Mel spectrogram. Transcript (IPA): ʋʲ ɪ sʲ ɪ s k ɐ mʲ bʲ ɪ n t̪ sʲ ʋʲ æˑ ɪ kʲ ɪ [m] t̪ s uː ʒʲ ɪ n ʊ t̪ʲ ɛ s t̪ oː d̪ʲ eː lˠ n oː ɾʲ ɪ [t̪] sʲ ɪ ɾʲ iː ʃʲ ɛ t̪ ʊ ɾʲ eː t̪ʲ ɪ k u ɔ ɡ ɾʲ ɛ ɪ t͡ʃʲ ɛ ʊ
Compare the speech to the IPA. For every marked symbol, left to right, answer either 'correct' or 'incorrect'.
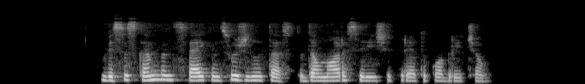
incorrect: n, incorrect: none

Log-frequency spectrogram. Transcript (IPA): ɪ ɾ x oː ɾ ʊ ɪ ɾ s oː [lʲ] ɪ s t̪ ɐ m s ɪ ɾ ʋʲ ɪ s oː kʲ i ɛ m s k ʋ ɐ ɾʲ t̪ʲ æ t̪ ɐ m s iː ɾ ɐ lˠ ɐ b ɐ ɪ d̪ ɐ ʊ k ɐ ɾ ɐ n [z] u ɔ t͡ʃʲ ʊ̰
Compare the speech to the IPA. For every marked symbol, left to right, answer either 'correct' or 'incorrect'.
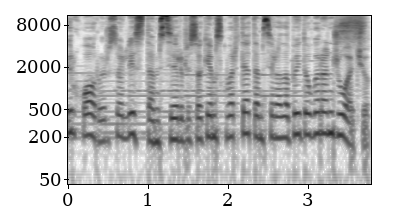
correct, incorrect: ʒ

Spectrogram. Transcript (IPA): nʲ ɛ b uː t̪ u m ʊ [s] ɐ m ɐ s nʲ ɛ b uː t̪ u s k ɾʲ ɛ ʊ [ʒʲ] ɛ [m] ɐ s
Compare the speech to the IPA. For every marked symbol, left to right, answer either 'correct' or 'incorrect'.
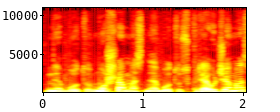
incorrect: ʃ, incorrect: d͡ʒʲ, correct

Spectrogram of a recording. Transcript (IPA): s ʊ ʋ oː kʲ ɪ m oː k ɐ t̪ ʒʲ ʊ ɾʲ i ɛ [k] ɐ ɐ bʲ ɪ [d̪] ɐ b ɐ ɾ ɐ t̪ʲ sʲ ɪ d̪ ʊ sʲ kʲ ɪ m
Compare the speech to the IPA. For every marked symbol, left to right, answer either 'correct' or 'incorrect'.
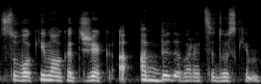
correct, correct

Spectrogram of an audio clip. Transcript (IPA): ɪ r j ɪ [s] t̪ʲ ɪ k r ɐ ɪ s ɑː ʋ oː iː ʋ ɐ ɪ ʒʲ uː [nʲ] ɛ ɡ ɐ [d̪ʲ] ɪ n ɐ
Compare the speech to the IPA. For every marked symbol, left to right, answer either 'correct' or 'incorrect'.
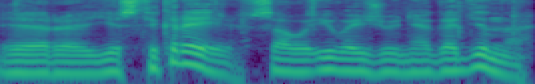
correct, correct, correct

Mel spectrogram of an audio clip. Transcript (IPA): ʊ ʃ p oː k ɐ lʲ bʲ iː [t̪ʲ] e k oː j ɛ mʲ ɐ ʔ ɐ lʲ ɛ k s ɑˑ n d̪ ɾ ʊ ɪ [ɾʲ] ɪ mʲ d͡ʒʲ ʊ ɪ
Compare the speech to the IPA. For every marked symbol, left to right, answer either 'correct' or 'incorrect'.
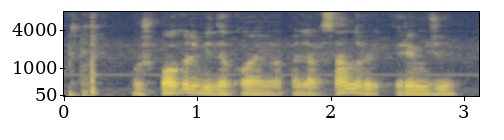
incorrect: d̪ʲ, correct

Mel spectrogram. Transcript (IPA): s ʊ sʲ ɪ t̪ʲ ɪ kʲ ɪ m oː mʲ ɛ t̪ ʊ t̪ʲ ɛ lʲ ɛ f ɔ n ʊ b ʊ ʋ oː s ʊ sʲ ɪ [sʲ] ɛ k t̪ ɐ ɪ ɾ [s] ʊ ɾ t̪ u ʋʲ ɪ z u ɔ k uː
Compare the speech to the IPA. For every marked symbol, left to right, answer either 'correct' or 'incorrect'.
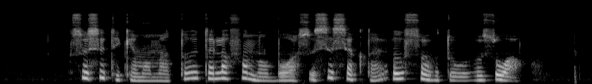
correct, correct

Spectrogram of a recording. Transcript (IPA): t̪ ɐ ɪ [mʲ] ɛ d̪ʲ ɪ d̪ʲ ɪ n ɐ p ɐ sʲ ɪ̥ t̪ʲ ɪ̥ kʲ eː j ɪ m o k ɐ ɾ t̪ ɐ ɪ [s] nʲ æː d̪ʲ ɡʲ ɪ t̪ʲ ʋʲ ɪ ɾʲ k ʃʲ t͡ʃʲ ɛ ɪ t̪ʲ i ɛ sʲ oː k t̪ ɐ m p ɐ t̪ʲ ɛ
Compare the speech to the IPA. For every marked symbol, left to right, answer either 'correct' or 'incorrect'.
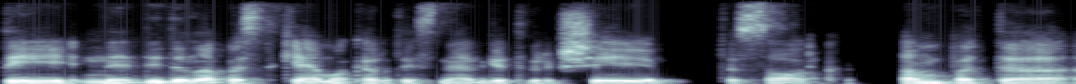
incorrect: nʲ, correct

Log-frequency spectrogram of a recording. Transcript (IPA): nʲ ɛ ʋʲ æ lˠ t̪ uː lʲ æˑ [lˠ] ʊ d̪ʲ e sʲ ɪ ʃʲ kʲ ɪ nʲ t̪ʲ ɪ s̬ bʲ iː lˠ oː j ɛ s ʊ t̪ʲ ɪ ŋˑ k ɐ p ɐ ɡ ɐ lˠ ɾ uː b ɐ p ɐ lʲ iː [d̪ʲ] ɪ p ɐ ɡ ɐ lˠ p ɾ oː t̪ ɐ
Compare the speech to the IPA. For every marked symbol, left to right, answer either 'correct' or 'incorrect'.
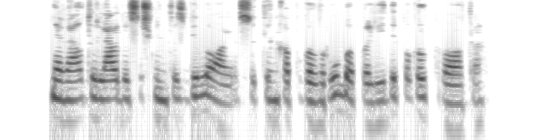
incorrect: none, correct

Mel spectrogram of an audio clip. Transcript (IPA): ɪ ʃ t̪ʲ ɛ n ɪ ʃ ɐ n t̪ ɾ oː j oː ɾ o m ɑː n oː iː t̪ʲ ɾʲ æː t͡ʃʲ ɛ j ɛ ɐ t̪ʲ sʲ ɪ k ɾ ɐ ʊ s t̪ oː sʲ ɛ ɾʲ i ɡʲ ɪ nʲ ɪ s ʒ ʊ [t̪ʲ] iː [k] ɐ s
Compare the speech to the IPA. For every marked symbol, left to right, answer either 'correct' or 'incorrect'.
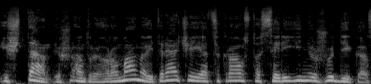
incorrect: d̪ʲ, correct

